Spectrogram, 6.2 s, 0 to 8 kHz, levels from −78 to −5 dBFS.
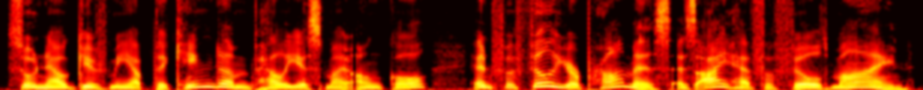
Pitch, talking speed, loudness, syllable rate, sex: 205 Hz, 185 wpm, -17 LUFS, 4.7 syllables/s, female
